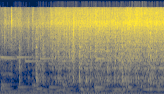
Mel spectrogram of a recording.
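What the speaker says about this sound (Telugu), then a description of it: "ఈ పచ్చిమిర్చి ఇలా వేగిన తర్వాత ఈ కొత్తిమీర కూడా వేసుకొని" Green chillies and coriander with stems sizzle in hot oil in a pan for a tomato coriander chutney, a steady close frying hiss with faint stirring scrapes.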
